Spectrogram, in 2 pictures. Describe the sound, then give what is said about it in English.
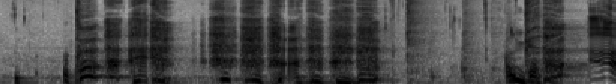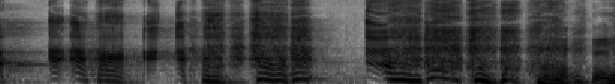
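A person breathes in quick, heavy pants, loud, the rapid breaths coming in bursts with brief pauses and some voiced, strained sounds mixed in. “Panting like a dog.”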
